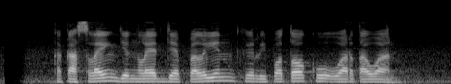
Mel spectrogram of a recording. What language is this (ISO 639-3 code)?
sun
